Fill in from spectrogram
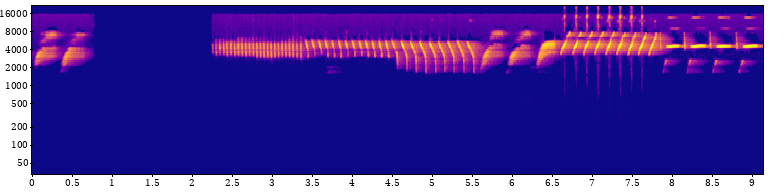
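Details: Canary song for teaching young canaries: a few short notes, a pause, then a long accelerating trill, rising chips and a high rapid trill ending in a steady whistled note repeated in short bursts.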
